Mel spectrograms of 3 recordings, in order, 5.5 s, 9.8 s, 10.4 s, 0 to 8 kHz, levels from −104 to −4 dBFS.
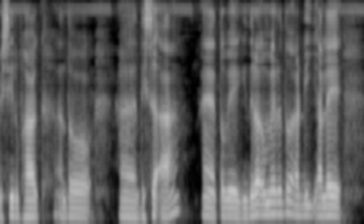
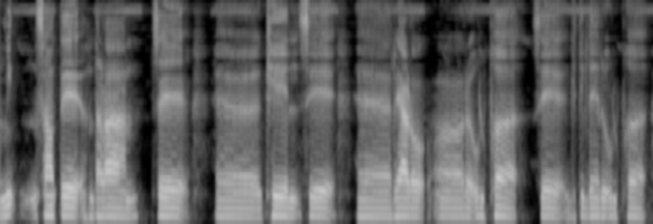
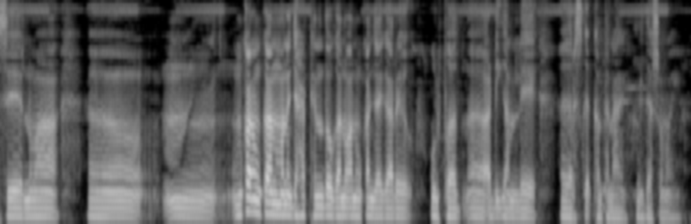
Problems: background sounds at intervals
